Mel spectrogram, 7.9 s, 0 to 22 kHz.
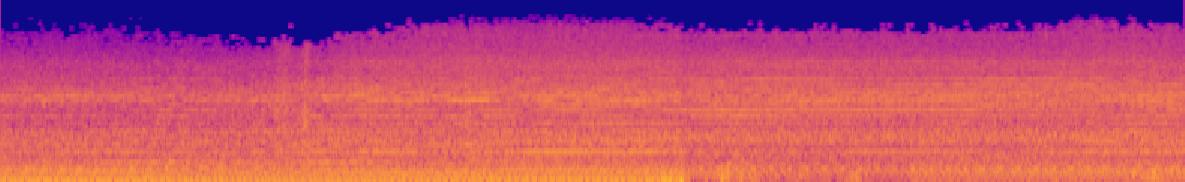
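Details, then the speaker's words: Jeep Grand Cherokee, hydraulic power steering, 147,000 miles, just after start-up: a thin, steady whine above the engine that lingers when revs drop. It was loud when maneuvering before; a mechanic said the whine is normal and should fade. Cause unconfirmed. "it would make this loud noise but now it has like kind of a whining noise was kind of sucks but he think dude said it was normal"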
